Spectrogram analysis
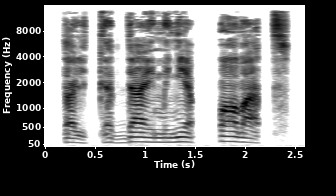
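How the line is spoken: Hiss. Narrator (Russian): прошипел Снег

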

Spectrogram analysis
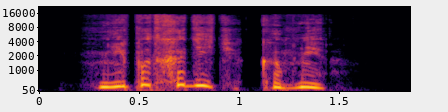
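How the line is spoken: Trembling voice. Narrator (Russian): повторила она дрожащим голосом

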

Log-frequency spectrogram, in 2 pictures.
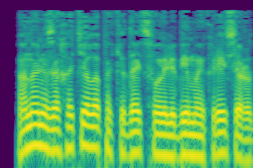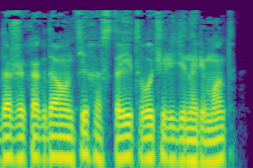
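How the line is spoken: Plain. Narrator (Russian): ответила Наэма

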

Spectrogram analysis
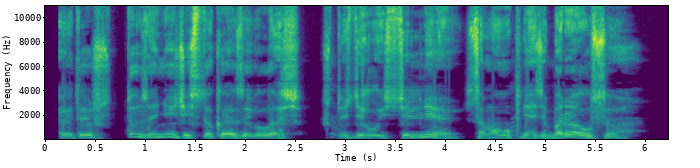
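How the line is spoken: Frightened mutter. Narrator (Russian): Испуганно пробормотал Феодор

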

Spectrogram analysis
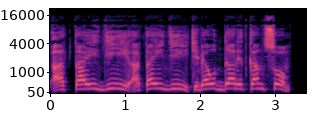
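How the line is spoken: Feeble wheeze. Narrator (Russian): из его горла вырывалось лишь бессильное сипение

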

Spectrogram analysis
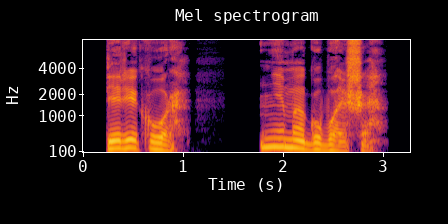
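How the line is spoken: Exhausted exhale. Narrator (Russian): устало выдохнул Толик

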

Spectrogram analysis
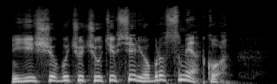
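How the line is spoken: Breathless exhale. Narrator (Russian): выдохнул я

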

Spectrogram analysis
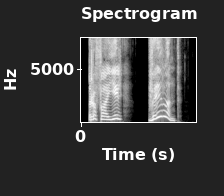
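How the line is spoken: Stunned exclamation. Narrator (Russian): ошеломленно воскликнула

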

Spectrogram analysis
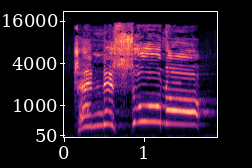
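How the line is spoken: Cheerful, chatty shout. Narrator (Italian): Ransom gridò, stavolta quasi garrulo

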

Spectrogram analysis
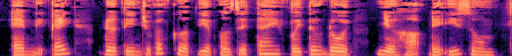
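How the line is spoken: Quiet instruction. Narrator (Vietnamese): Thu Sương nhỏ giọng mà căn dặn

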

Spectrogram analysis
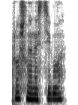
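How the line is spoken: Quiet. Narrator (Russian): тихо произношу

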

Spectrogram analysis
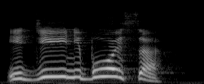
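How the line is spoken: Shout. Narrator (Russian): крикнул ему Петя

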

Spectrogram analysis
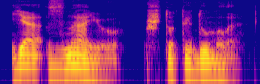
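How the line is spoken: Quiet. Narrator (Russian): тихо отозвался он

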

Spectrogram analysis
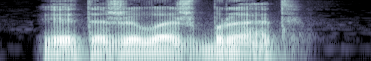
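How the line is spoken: Frightened hoarse rasp. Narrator (Russian): Прохрипел Марио, больше испуганный выражением лица Тейн

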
